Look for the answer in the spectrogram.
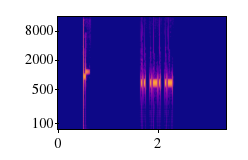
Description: Morse code, heard as a keyed tone, about 40 wpm, 700 Hz. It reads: IRA
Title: USA Call Sign Postfixes - 3 Letters 40wpm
